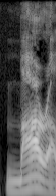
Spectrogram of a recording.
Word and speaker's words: Mara: More importantly, to the specific discussion here, Rooney Mara does in fact break from the family and chooses to pronounce her name as Mara, like tiara, which also happens to be closer to the traditional pronunciation of that Irish surname.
